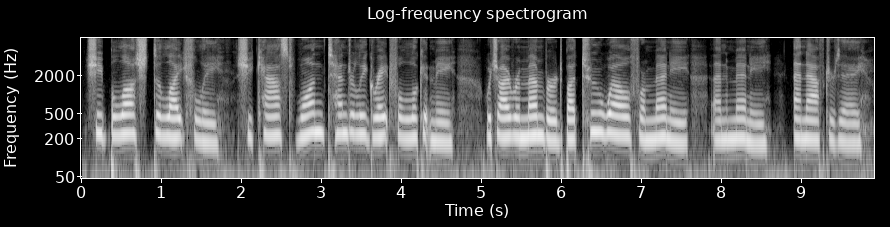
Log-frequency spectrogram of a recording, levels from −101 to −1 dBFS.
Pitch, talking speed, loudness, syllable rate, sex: 205 Hz, 145 wpm, -17 LUFS, 4.5 syllables/s, female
